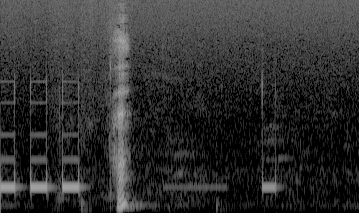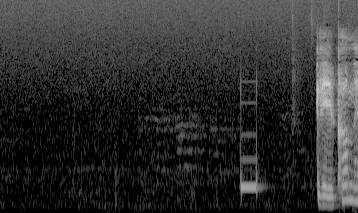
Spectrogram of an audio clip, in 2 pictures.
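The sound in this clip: Telephone keypad tones dialling a number: a few short, clean dual-tone beeps in an uneven rhythm, broken by a sharp click and long pauses, ending in a burst of louder noise.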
